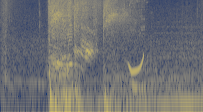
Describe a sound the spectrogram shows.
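A lightsaber clashes loudly.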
